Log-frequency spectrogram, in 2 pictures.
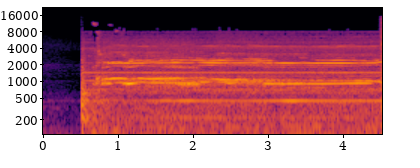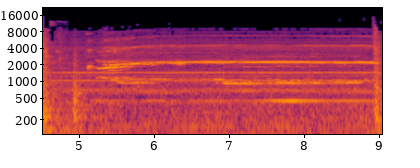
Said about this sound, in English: I think it's a car crusher in a junkyard. Yeah, I think you're right. It's called hydraulic pump. You can hear glass breaking, so.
